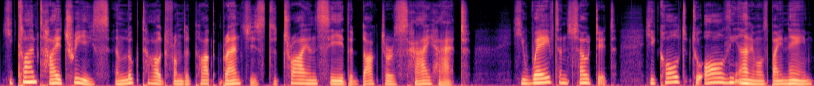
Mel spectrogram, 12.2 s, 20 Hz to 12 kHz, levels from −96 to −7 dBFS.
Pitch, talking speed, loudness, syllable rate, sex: 135 Hz, 150 wpm, -21 LUFS, 3.6 syllables/s, male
